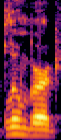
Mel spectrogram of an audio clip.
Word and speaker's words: Blomberg: uh World Series or I believe it's pronounced Bloomberg spell blomberg the Sandy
